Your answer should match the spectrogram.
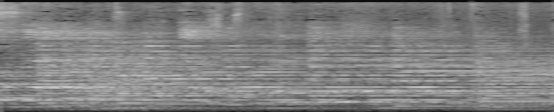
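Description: A worship team of several singers singing a song together in harmony, with steady sustained chords.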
